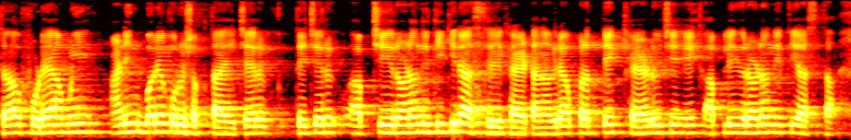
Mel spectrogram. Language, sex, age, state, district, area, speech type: Goan Konkani, male, 18-30, Goa, Bardez, urban, spontaneous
